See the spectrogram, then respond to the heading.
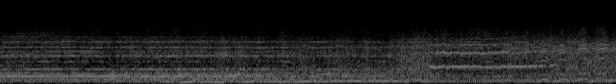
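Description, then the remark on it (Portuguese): A motorcycle engine drones loudly and steadily, its whining pitch rising and shifting as it revs and pulls away, with no voices over it. “Saiu na moto dele”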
